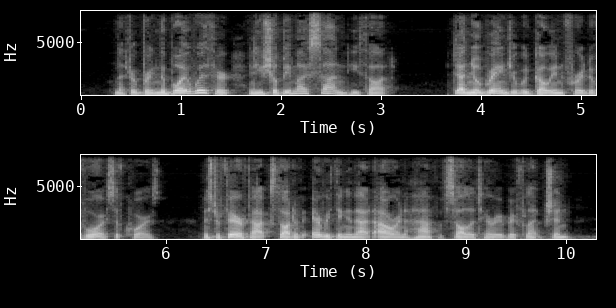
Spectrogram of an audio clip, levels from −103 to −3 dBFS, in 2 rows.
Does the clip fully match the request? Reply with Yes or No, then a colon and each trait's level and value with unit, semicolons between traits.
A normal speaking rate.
No: fast, 225 wpm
